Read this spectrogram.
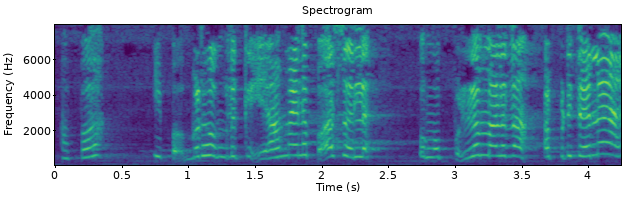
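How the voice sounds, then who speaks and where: A woman's voice: extremely high pitch, a little fast, pushed and bright. A woman with a Tirunelveli Tamil accent playing a sulky young pregnant wife, reproachful and half-laughing.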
